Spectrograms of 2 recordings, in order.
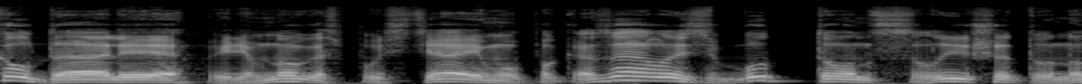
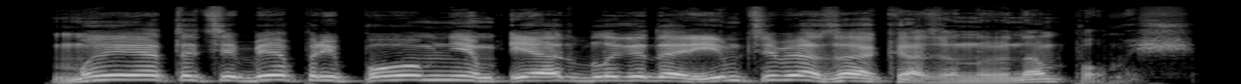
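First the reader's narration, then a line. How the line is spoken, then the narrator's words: Shouted. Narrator (Russian): крикнули ему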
